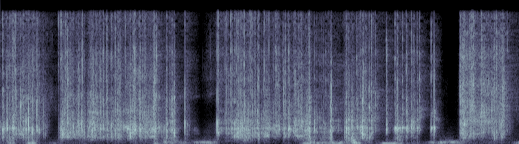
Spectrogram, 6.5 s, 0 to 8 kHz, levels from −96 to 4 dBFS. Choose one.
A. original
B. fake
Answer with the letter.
B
